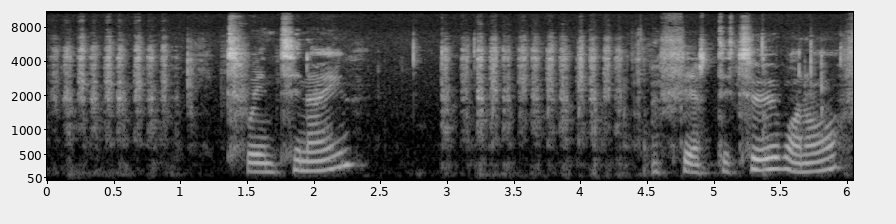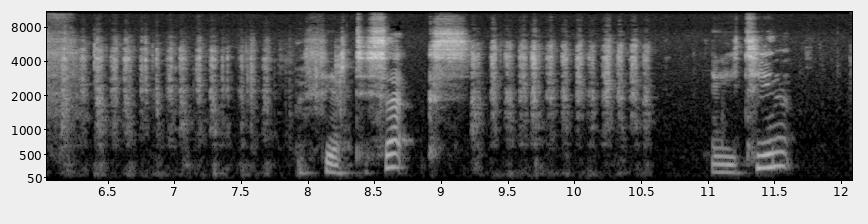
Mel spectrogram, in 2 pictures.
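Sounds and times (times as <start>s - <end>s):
scratcher scraping a scratchcard: 0.0s - 1.1s, 3.0s - 4.6s, 5.6s - 7.9s, 9.2s - 10.6s.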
